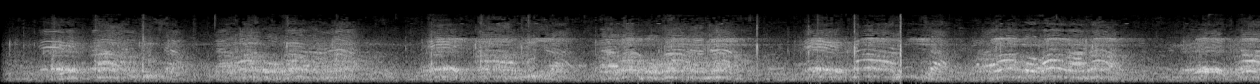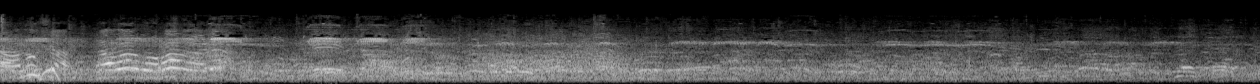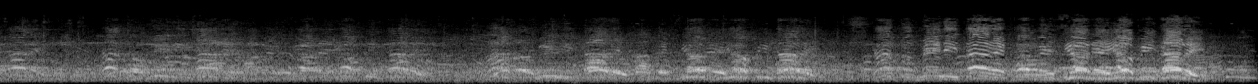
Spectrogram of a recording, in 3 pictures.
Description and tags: People shouting (in Spanish) during a street protest. Shure WL183 into Fel preamp, PCM M10 recorder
